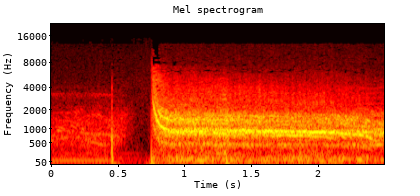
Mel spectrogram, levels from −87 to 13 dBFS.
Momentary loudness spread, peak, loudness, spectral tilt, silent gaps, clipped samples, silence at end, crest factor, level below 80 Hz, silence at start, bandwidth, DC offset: 19 LU; -4 dBFS; -14 LUFS; -4 dB/octave; none; under 0.1%; 0 s; 10 dB; -36 dBFS; 0 s; 13 kHz; under 0.1%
